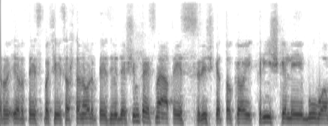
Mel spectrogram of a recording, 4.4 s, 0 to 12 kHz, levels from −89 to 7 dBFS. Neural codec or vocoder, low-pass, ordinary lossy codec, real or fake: none; 10.8 kHz; AAC, 32 kbps; real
